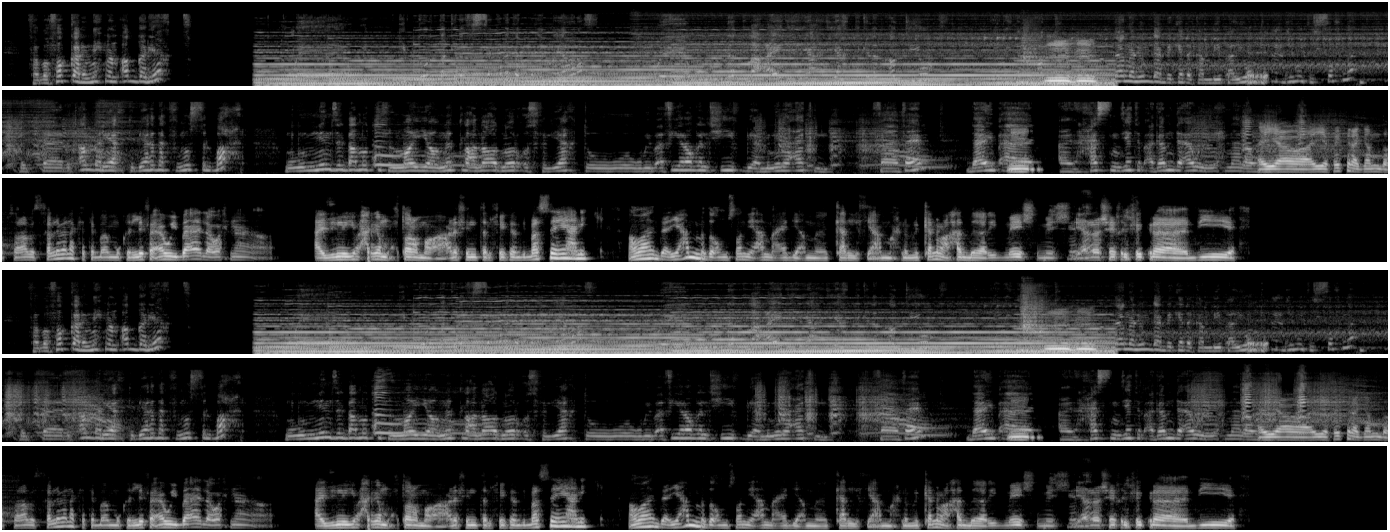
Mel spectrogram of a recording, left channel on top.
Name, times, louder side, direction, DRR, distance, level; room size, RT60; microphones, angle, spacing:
voice 1, 0.3-1.7 2.8-5.9 6.4-10.5 11.1-13.7 14.0-16.3 16.7-23.2 23.5-26.6 38.4-38.7, left 2 dB, 20° left, 2.3 m, -31 dB
sound 1, 2.5-11.2, equal, 5° right, 1.0 m, -20 dB
Drill, 6.3-15.5, left 8 dB, 85° left, 7.2 m, -42 dB
sound 2, 10.2-10.7 12.8-12.9 13.5-13.6 13.9-15.2 17.6-19.2 21.1-23.8 25.2-25.3 25.7-28.6, right 4 dB, 30° right, 2.5 m, -34 dB
voice 2, 10.4-11.0 12.4-12.7 23.9-24.1 26.4-30.4 30.8-33.6 34.0-40.1, left 2 dB, 65° left, 1.3 m, -19 dB
head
